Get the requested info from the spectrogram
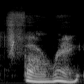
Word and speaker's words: farang: It's pharang, F-A-R-A-N-G.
